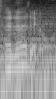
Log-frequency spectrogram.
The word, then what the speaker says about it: Hanettu: If you're asking how to pronounce it, it's Hanettu.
